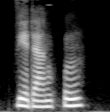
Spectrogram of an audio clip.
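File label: pronunciation wir danken, German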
